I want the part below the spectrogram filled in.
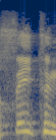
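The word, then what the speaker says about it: Satan: 한자 중국 한자 그럼 사탄은 그 헬라식 표현이에요 헬라 헬라 그러니까 어 사탄 뭐 영어식 표현이라고 해 되고 영어로 세이튼 그러거든요 세이튼 세이튼의 번역이 사탄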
